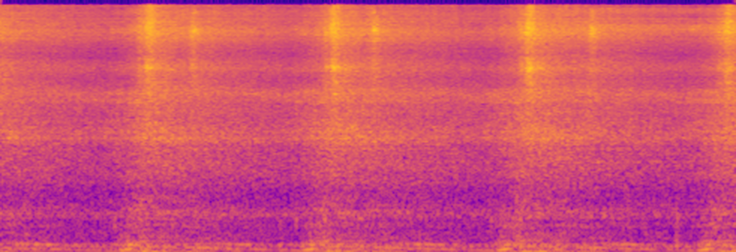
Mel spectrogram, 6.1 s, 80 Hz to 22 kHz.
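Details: Hyundai i30 / Kia Ceed 1.4 T-GDI engine revved in slow blips; a rough metallic rattle swells with each rise in revs, source not pinned down.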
